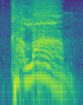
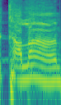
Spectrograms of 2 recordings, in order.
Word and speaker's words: Kalam: I may not be able to pronounce it well, don't mind me. And when I say Abul, the spelling is A-B-U-L. Kalam. When I say Kalam, the spelling is K-A-L-A-M.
